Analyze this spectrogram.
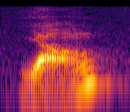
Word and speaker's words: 羊: Pronounced 2nd tone, yang, yang.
